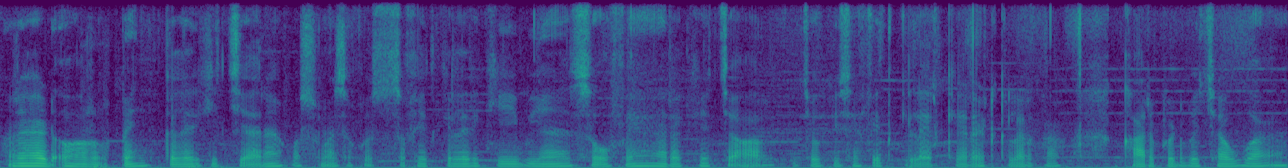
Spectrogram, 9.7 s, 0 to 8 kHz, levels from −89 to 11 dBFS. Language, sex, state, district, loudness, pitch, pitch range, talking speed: Hindi, male, Bihar, Begusarai, -33 LUFS, 115 Hz, 105-120 Hz, 195 wpm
